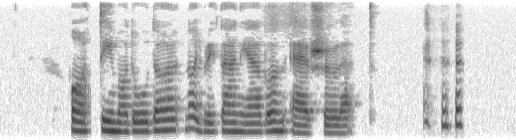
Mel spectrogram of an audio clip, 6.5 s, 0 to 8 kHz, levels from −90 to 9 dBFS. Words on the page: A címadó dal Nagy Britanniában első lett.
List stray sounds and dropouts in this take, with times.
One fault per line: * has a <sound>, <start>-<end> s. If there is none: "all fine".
* has a dropout, 1.1-1.3 s
* has a laugh, 5.3-5.8 s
